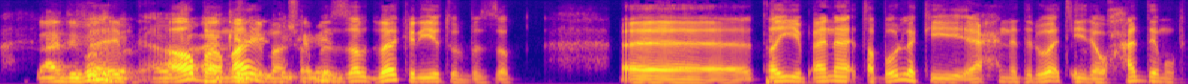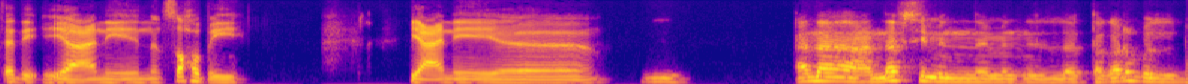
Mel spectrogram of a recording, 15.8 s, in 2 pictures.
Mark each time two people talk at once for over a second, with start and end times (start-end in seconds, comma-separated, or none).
0.6-2.0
